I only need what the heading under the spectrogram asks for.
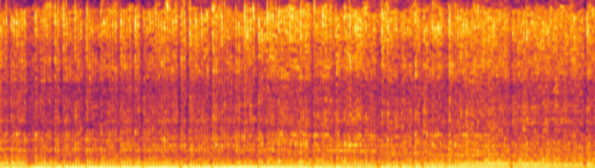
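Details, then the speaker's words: Mitsubishi Evo built for the dyno, with newly installed fuel pumps, started cold from zero fuel pressure: a loud, steady low drone with an even firing beat and no knocks or stumbles; it fires up and settles into a healthy idle. "But overall, everything else sounds good, fires up good, sounds healthy."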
